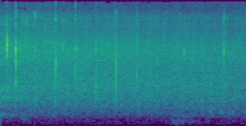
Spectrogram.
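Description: Steady applause from a crowd, a dense patter of many hands clapping at an even level for a few seconds, with a few sharper individual claps standing out.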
